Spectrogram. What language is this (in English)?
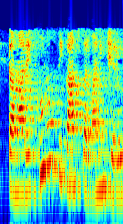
Gujarati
